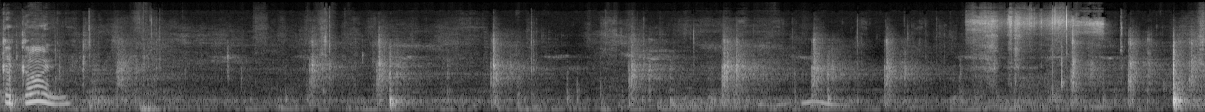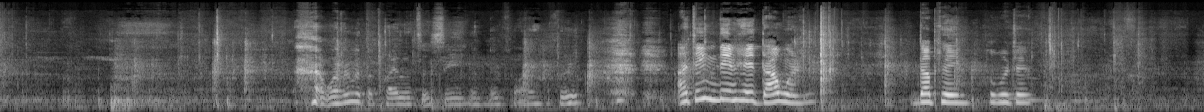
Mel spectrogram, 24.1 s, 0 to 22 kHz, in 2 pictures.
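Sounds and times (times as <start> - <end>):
distant fireworks bangs: 0.0 - 24.0
high firework hiss: 9.6 - 11.2.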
